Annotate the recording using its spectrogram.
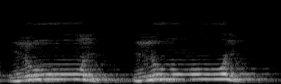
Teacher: জীবের আগাটা উপরের যে সামনের দুটো দাত আছে সেই দাঁতের গোলার সামনে লাগে এবং ঠুটটা হালকা গোল হবে · দাঁতের গোড়ার সঙ্গে লাগে এবং ঠোঁটটা হালকা গোল হবে, নুন, নুন। তারপর আসছে ওয়াও।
